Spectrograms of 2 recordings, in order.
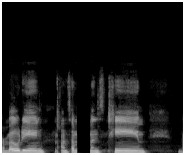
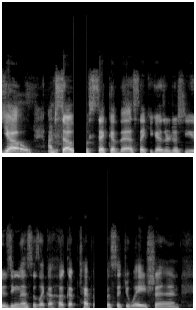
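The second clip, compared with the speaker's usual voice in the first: normal talking voice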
